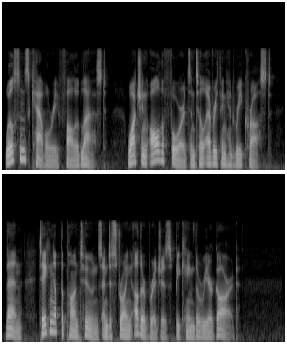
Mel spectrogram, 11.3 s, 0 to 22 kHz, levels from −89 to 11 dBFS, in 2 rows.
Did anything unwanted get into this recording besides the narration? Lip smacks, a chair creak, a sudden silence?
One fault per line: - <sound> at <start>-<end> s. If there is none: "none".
none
